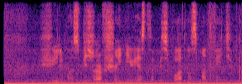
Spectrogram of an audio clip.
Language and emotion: Russian, neutral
